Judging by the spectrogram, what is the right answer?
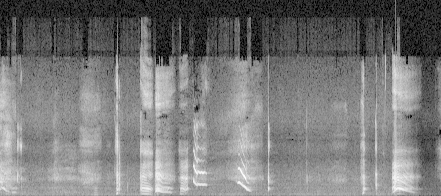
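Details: Male hiccupping amid giggles and squeals in a quiet room, finding his hiccups funny; abrupt short catches interrupting laughter.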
